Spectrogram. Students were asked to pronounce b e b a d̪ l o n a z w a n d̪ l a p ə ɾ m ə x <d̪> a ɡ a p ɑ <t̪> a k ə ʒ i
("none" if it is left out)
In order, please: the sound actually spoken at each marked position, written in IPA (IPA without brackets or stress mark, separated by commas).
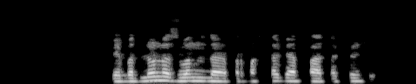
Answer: t̪, t̪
